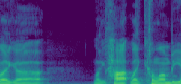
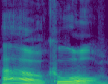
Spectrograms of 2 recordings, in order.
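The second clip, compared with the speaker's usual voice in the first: high, put-on show of interest; fake enthusiasm; 5 semitones higher than usual. People told he's a comedian, answering with fake interest. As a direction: feign being impressed, starting high. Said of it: "like, fake".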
